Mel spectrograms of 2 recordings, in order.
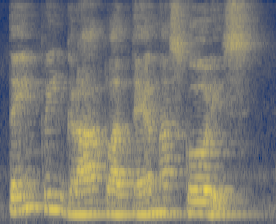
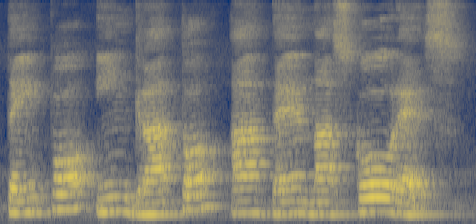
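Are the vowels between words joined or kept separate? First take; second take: joined; separate. First: The vowels between words are joined together. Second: The vowels between words are kept separate. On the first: "quando eu pronuncio naturalmente este verso" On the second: "Eu tenho dez sílabas gramaticais"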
